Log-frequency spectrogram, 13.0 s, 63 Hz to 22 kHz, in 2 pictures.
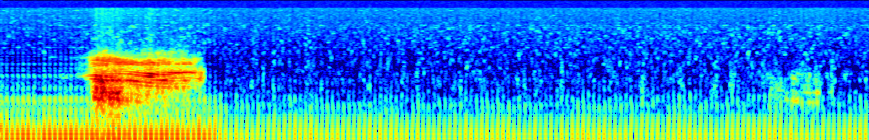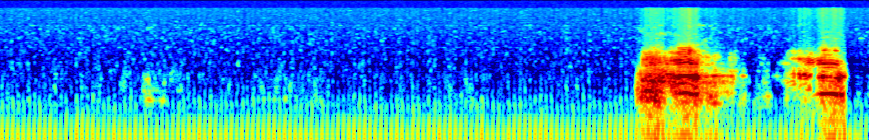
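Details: Roaring Carpathian red deer stag in the Bucovina breeding season, 29 September 2022: a rasping bellow opens, followed by long quiet, then a pair of coarse, guttural roars close together near the end.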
